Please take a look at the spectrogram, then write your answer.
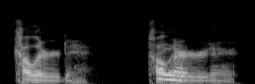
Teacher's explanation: remember that R is not going to make a rolling sound at all. It's just word.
